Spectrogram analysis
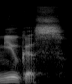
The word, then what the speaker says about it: mucous: You say it the exact same way.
